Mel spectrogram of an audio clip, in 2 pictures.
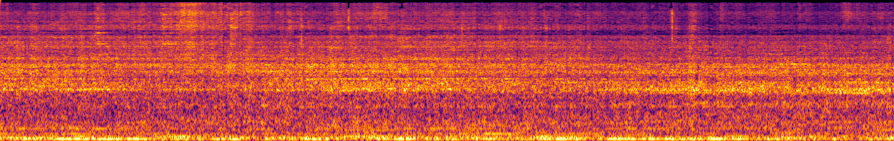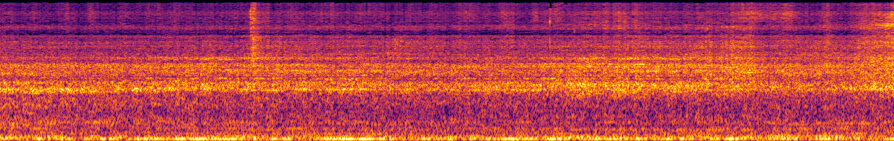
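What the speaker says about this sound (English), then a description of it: "Man, this train's so quiet, it's almost like it ain't even going by" A long Norfolk Southern freight train rolls past with a steady, subdued low rumble and faint rail noise that holds evenly throughout, with no voices.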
